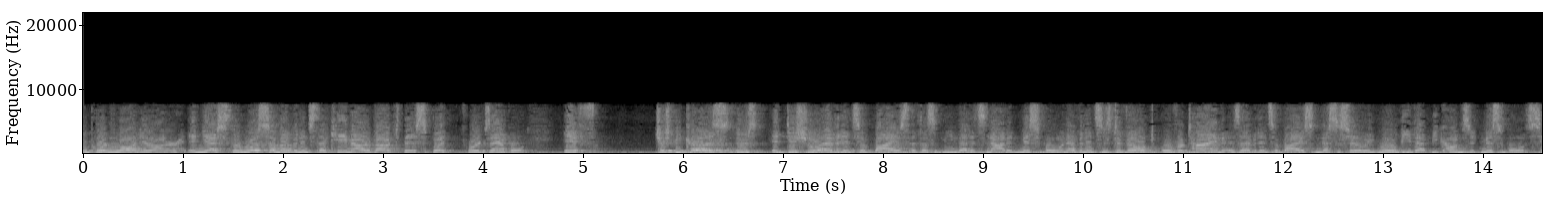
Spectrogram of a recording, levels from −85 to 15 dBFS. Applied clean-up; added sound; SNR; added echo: none; none; none; none.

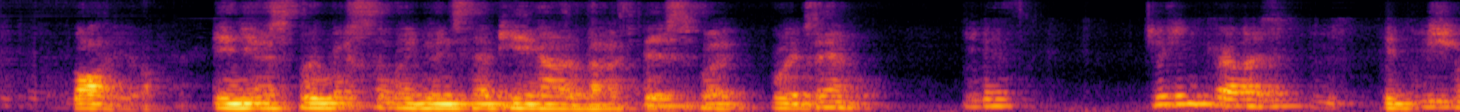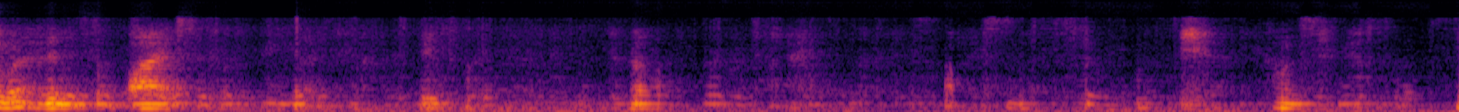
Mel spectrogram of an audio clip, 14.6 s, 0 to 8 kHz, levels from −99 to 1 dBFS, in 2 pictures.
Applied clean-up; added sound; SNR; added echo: neural mask model DeepFilterNet 3.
